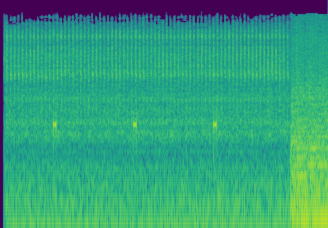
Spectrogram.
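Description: Film-countdown intro sound effect: a fast, even film-projector clatter over a low hum, with a short high beep once a second, three beeps in all. Music comes in suddenly near the end.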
